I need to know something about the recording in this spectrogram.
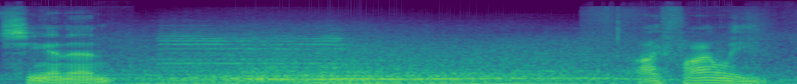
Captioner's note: traffic roaring; horn honks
